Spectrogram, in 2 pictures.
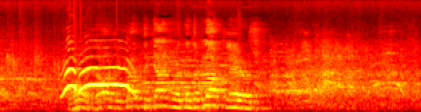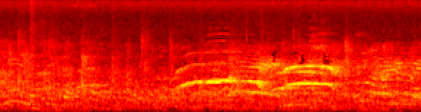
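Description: Young men and women whoop loudly.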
